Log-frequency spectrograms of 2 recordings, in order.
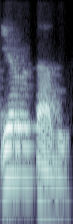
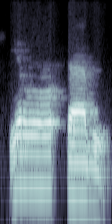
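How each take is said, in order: First: The r sound is light and thin. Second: The r sound is heavy and thick. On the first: The speaker calls it wrong. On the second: The speaker calls it right. "harus dibaca secara tebal"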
